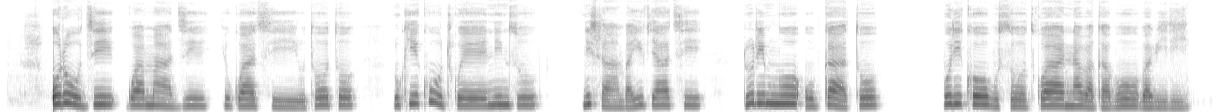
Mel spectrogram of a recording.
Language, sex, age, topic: Rundi, female, 25-35, agriculture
